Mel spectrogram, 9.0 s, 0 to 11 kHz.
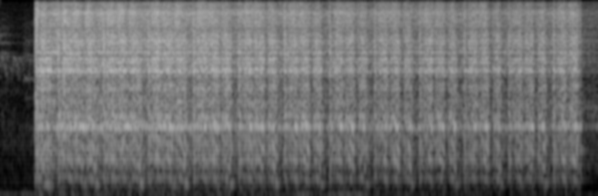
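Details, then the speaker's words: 1990s Mk1 Toyota MR2 project car: starter churns steadily about one and a half beats a second for eight seconds with no firing, and no fuel pump is heard running (suspected, not confirmed): cranks but won't start. "Not having it, brother. There's no fuel pump, no, that's the worrying thing. I don't hear a fuel pump at all."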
